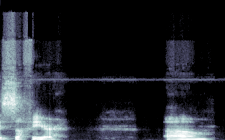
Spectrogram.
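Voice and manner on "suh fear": "Saphir" with an extra uh between s and f; kid's version of sphere, "Saphir"; childhood mispronunciation. Shown as a demonstration. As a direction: say "Saphir" in two syllables, suh-FEER. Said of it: "would say".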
